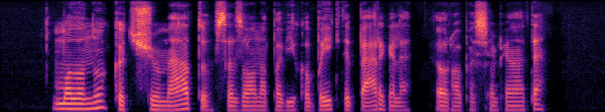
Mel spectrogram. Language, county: Lithuanian, Šiauliai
